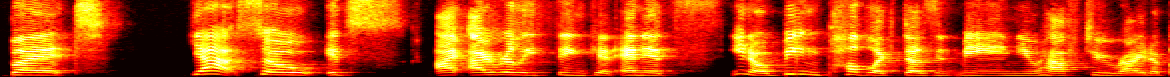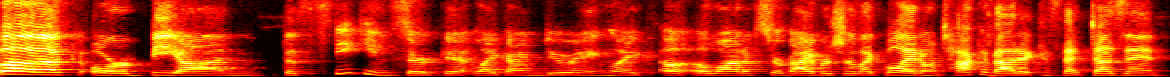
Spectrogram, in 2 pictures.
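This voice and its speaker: A woman in her thirties speaks candidly in an interview, her voice bright and forceful. She tells her story quickly and with animation, often restarting her sentences. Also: mid-range voice. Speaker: guest author. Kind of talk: conversational interview.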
